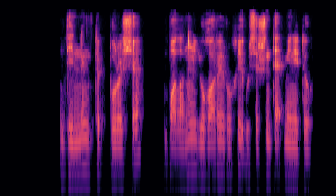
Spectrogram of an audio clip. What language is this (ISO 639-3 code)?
tat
